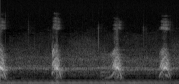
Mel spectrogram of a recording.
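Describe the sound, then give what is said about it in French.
A dog barks on command in a children's story: short, loud barks spaced about a second apart over a faint low hum. “Aboie très fort.”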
